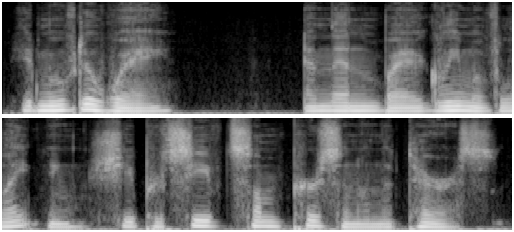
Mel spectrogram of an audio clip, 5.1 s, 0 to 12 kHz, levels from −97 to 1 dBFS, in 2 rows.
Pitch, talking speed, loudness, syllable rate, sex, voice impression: 120 Hz, 200 wpm, -17 LUFS, 5.8 syllables/s, male, masculine, adult-like, slightly relaxed, slightly weak, soft, slightly raspy, slightly refreshing, sincere, calm, kind, modest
